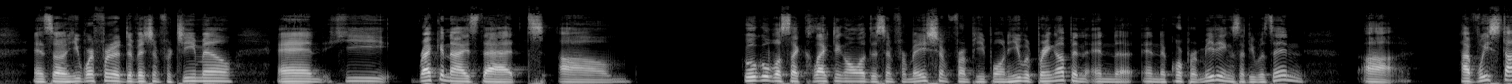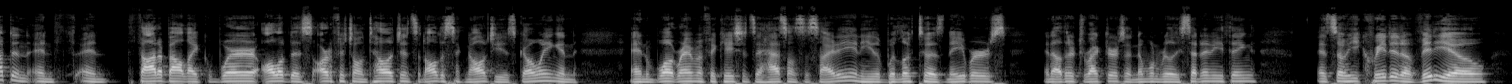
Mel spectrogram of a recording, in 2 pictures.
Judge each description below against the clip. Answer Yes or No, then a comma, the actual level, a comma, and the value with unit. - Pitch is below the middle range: Yes, low, 130 Hz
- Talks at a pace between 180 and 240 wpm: Yes, average, 185 wpm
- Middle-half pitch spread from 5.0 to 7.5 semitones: No, average, 2.9 semitones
